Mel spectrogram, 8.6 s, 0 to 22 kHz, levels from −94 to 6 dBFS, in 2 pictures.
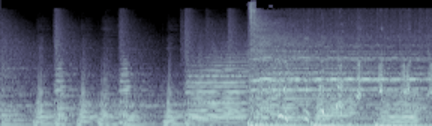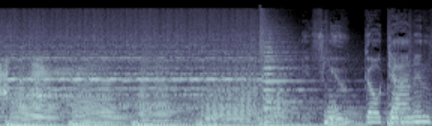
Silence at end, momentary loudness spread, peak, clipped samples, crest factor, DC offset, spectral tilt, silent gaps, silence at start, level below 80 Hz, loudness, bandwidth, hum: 0 s; 8 LU; 0 dBFS; under 0.1%; 16 dB; under 0.1%; -5.5 dB/octave; none; 0 s; -22 dBFS; -18 LUFS; 16.5 kHz; none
